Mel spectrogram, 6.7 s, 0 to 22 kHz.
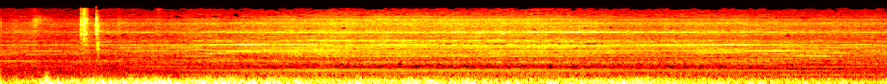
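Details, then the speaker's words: Hyundai Kona Electric 39 kWh on its second rapid charge, with outside temperature around 7–12°C: a continuous low whirring roar of the battery management system cooling fans, louder inside the car than outside. This is unusual compared with the 64 kWh version. "this is now the second rapid charge and yeah I can hear the battery management system fans whirring away I don't if you can in the background very unusual haven't got that at all on the 64 kilowatt hour"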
